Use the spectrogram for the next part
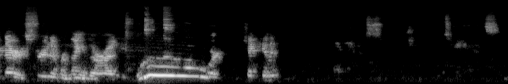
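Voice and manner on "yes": breathless soft whisper of triumph; whispered yes. Real, not acted. Cook celebrating quietly to himself, whispered yes. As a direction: whisper it to yourself.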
